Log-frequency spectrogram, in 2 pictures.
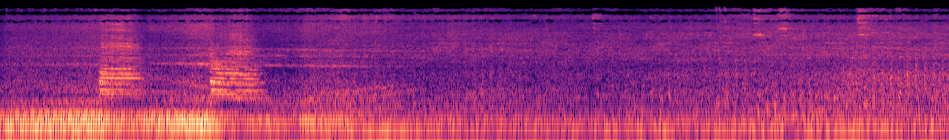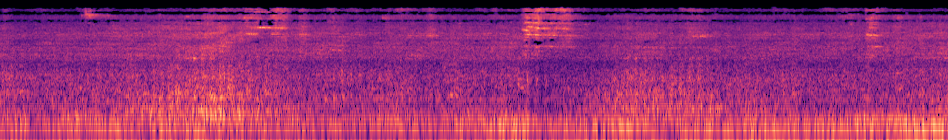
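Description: BNSF diesel freight locomotive passing close, sounding two short horn blasts within the first four seconds over a heavy engine rumble. Then a long train of covered grain hopper cars rolls by with steady wheel rumble and clatter on the rails.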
